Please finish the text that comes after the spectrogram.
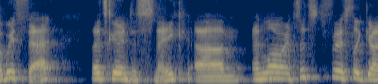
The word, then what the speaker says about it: Snyk: uh it is pronounced sneak and it stands for so now you know uh think of sneak sneakers some people in europe call it snick but most most most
